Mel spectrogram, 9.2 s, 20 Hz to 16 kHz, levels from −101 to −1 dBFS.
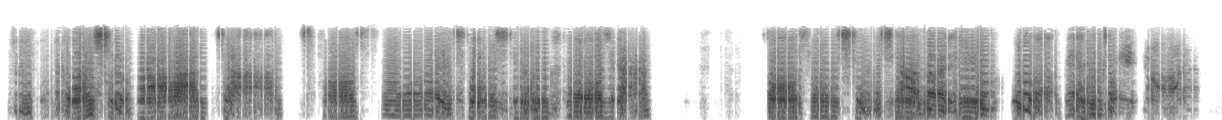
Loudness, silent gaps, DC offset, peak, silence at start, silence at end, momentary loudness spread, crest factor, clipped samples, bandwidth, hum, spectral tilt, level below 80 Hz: -32 LUFS; 2.14-2.23 s, 4.89-5.12 s, 5.59-5.71 s, 7.53-7.57 s; under 0.1%; -14 dBFS; 0.1 s; 0.2 s; 9 LU; 18 dB; under 0.1%; 8 kHz; none; -3.5 dB/octave; -54 dBFS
